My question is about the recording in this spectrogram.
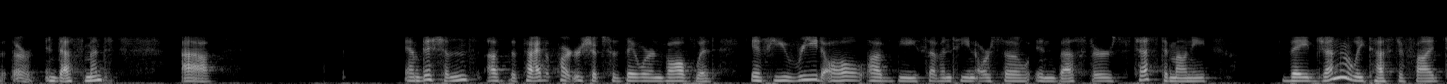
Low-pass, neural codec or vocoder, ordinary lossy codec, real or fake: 3.6 kHz; codec, 24 kHz, 0.9 kbps, WavTokenizer, medium speech release version 2; Opus, 32 kbps; fake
